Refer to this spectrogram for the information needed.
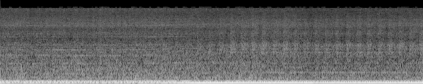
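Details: Ford GT500 V8 at normal operating temperature, deep steady idle with a faint quick tick underneath; source not pinned down.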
